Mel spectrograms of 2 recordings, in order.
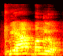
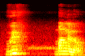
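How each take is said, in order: First: Said in the usual way. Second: "with bungalow", we have cut to "with". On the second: Shown as a demonstration. Teacher showing the spoken form of we have bungalow. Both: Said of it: "इसको पढ़ोगे with".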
